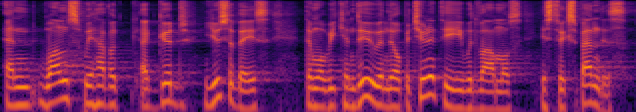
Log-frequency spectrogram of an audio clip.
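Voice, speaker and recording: Recorded with a big-room sound, this Swedish man, a startup founder, responds to interview questions haltingly, full of fillers and false starts. His voice is medium-pitched and fairly quick.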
